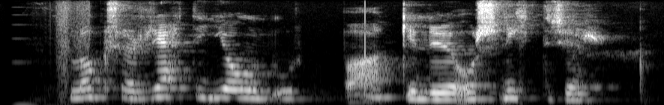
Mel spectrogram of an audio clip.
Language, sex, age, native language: Icelandic, male, 11, Icelandic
